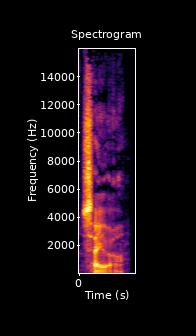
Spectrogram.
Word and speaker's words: Seva: Seva? Is that how you pronounce it? – Yeah. – Seva.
